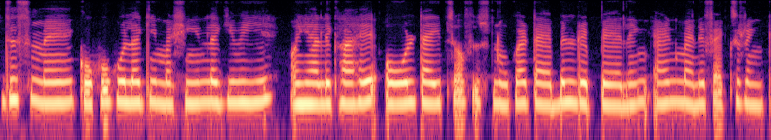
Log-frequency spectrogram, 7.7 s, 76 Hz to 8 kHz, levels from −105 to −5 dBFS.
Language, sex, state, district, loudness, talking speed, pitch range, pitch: Hindi, female, Madhya Pradesh, Bhopal, -14 LUFS, 165 wpm, 250-265 Hz, 260 Hz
